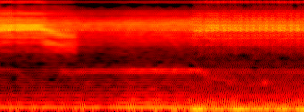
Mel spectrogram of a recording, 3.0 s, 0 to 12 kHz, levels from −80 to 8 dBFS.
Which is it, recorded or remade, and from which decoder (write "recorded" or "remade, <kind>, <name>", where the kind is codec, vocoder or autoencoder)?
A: remade, vocoder, Vocos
